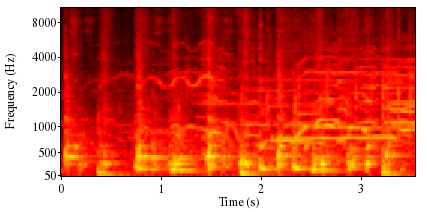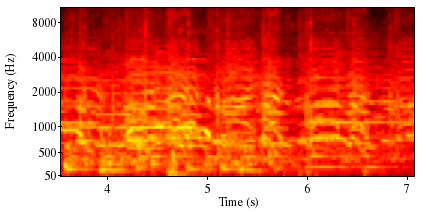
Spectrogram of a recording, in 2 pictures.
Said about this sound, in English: Back with the ballad group in the street with no name, and the crowd are calling for a local man to play the Barrowing.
